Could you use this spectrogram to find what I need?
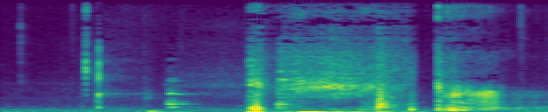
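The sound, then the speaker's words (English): A loud farting noise sputters and buzzes for about two seconds after a few quiet clicks, with no talking over it. “gonna make more farting noises on our podcast.”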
